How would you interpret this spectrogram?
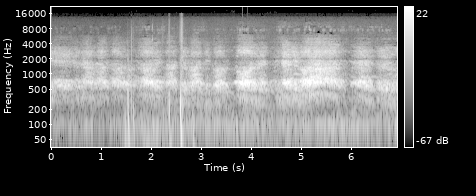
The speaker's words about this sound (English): Students from both schools made their support heard and doing their best to get their side the victory, with loud chants being heard from well before kickoff all the way until the final whistle.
